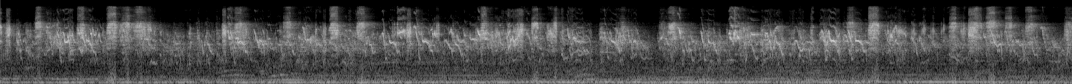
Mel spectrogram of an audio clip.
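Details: Budgerigars kept as pets, singing while perched: a long, steady stream of high warbling chatter, fast chirps and squeaky notes pulsing in short bursts, several birds calling together throughout.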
